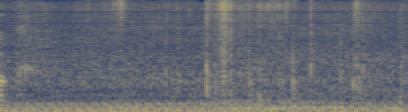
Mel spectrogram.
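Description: A steady low engine rumble, with a few light crunches of footsteps on gravel.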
